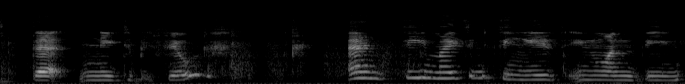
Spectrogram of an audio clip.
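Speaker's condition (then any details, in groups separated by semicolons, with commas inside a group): Cerebral palsy, dystonic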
